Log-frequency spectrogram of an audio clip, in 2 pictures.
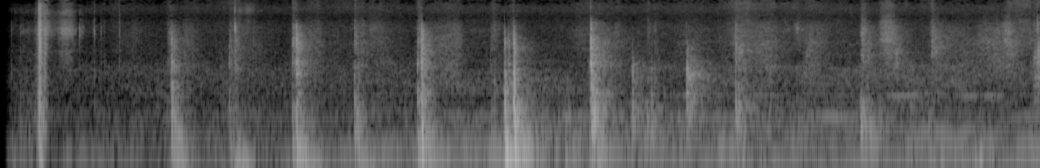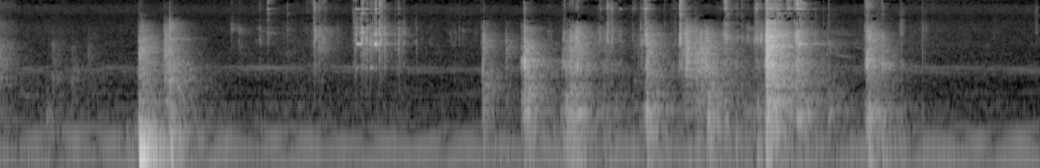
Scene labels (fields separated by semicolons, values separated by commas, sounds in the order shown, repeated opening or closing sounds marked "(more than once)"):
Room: hallway; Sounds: footsteps, door (more than once), keys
